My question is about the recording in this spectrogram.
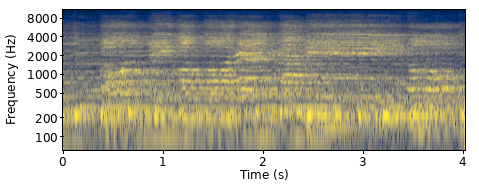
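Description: A church choir singing a hymn in a large, reverberant church, with long held notes.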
